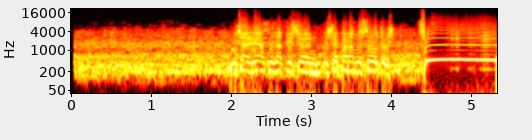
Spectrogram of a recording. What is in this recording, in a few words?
suiiiiiii extra bass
